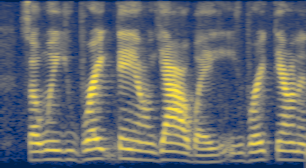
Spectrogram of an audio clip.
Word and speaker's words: Yahweh: But a lot of people pronounce these four letters YHWH as Yahweh.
